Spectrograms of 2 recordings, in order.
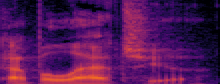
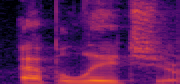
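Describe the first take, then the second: First: The word has the local residents' pronunciation. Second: The word has a non-local pronunciation.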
